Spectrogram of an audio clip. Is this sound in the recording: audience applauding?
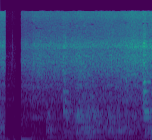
no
